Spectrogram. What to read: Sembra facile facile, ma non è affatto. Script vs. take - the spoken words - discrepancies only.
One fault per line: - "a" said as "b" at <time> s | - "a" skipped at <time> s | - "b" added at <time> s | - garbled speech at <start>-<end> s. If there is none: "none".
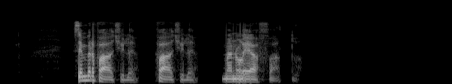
none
